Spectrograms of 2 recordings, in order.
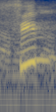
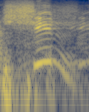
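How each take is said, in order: First: সিন opening on a sharp s; S sound in সিন. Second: শিন opening on a broad sh, higher; SH sound in শিন. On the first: Showing how the letter is pronounced, সিন with s. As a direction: make it s, not sh, in সিন. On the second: Showing the contrasting letter, শিন with sh. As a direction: make it sh, not s, in শিন. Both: Shown as a demonstration. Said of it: "সিনের উচ্চারণ সিন".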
